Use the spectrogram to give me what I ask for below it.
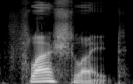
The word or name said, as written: flashlight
